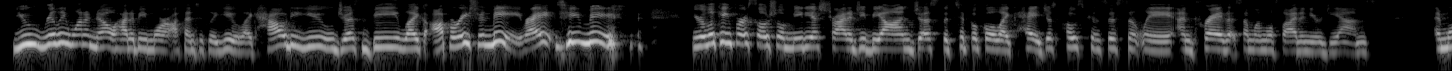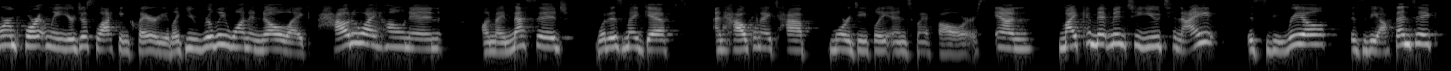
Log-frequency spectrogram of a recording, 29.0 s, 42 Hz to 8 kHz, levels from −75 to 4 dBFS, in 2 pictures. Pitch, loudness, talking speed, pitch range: 230 Hz, -30 LUFS, 200 wpm, 205-270 Hz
